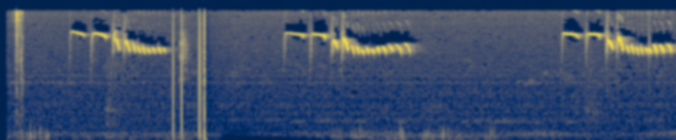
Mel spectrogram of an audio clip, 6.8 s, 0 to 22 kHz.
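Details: Eurasian blue tit singing: three phrases, each of two or three very high thin notes followed by a fast, slightly falling silvery trill, about every 2.8 seconds. Low rumbling background, with a few sharp knocks near the start.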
